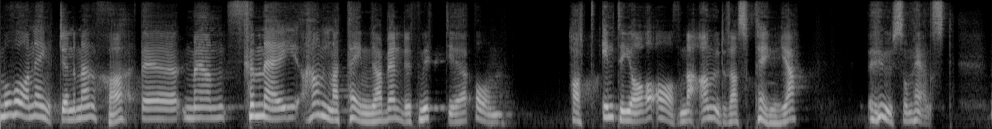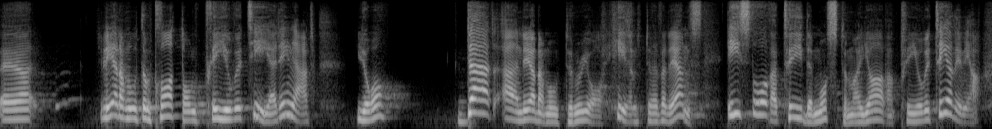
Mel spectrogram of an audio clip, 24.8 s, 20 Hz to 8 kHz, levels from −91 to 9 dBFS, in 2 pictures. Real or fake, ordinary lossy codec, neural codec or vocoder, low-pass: fake; none; codec, 16 kHz, 0.5 kbps, X-Codec, HuBERT features, trained on balanced general audio; none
